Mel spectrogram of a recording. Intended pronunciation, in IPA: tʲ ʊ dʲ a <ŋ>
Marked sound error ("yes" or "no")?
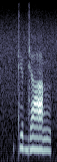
no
